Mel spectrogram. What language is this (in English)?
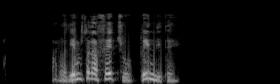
Asturian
